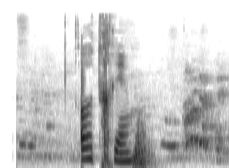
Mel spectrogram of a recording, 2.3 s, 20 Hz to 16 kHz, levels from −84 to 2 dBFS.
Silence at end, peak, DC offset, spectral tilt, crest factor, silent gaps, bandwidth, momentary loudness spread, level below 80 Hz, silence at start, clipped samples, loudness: 0 s; 0 dBFS; under 0.1%; -5.5 dB/octave; 20 dB; none; 11.5 kHz; 20 LU; -50 dBFS; 0.15 s; under 0.1%; -18 LUFS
